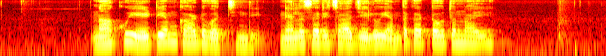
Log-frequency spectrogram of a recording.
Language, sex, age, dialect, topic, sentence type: Telugu, male, 18-24, Utterandhra, banking, question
